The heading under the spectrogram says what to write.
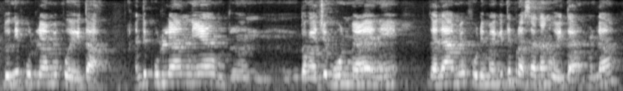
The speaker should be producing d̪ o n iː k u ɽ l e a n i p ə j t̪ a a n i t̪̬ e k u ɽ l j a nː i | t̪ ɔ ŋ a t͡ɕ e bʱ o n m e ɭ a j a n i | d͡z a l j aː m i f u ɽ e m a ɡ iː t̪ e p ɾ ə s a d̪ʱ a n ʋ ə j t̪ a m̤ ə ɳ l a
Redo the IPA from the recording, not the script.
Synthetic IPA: d̪ o n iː k u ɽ l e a m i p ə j t̪ a a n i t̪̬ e k u ɽ l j a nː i | d̪ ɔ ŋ a t͡ɕ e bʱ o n m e ɭ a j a n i | d͡z a l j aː m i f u ɽ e m a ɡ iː t̪ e p ɾ ə s a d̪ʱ a n ʋ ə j t̪ a m̤ ə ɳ l a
